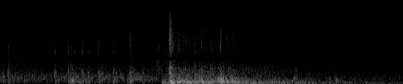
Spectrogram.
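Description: Muskets crackle and a cannon booms in a distant battle.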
